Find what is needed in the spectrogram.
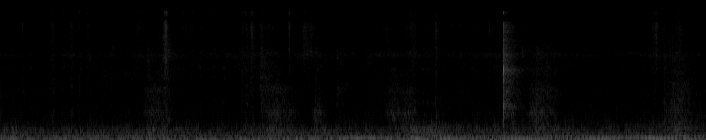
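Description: Near silence: faint rustling of yarn and a crocheted piece being handled as a yarn tail is worked through the stitches with a yarn needle, with one small click about ten seconds in.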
